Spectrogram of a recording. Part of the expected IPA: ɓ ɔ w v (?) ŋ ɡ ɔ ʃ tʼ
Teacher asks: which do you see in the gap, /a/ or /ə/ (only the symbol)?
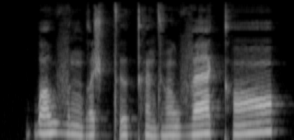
ə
